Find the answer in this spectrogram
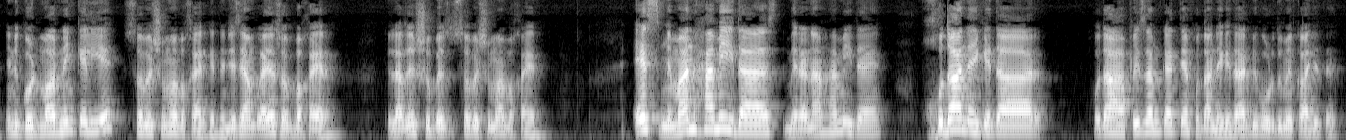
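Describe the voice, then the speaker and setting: Guy teaching a persian class, slightly high voice, goes slow and repeats words over and over. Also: fairly bright tone. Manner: explains slowly, repeats words and stretches them out for teaching. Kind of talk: recorded language lesson.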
